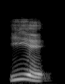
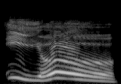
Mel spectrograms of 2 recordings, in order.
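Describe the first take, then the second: First: The word ends in an 'e' vowel. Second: The word ends in an 'o' vowel. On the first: "orang Bugis" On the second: "Orang Sumatera"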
